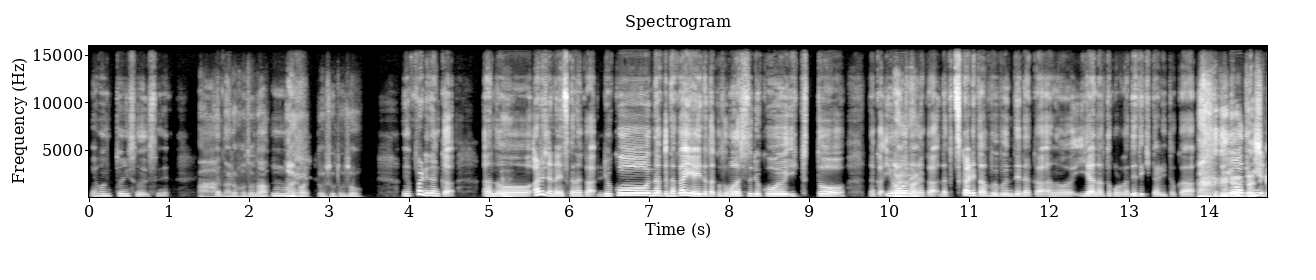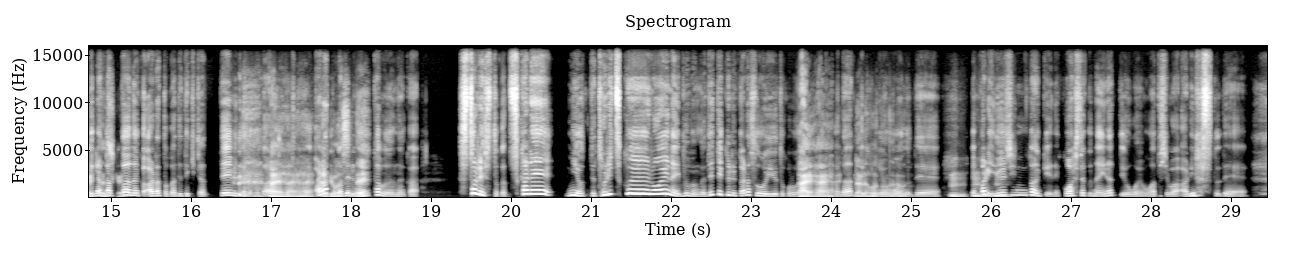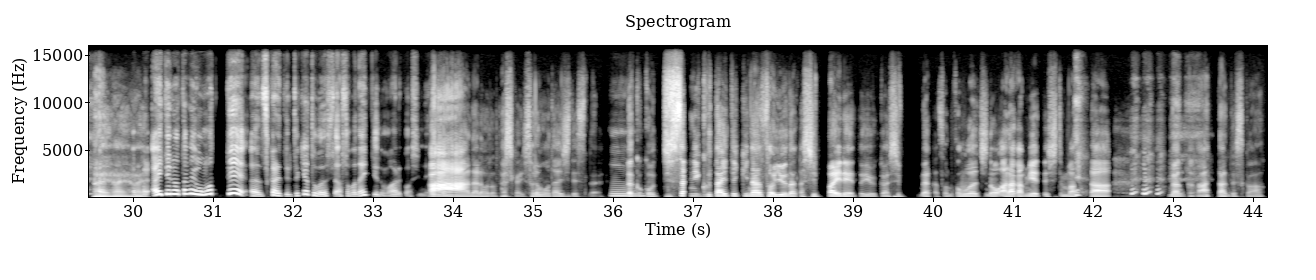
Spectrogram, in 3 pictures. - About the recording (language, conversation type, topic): Japanese, podcast, 休日はどのように過ごすのがいちばん好きですか？
- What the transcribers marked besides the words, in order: chuckle; other background noise; laughing while speaking: "ありますので"; chuckle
